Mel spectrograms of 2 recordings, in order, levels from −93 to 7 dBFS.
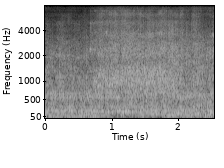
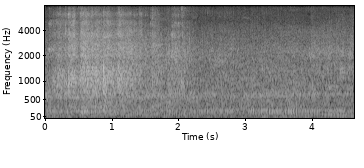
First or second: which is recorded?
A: second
